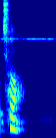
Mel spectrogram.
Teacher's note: छ ध्वनि का उच्चारण स्थान तालव्य है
